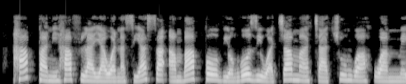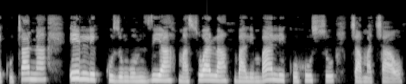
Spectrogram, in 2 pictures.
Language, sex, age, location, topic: Swahili, female, 36-49, Nakuru, government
